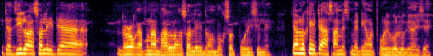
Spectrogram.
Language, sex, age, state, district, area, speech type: Assamese, male, 45-60, Assam, Golaghat, rural, spontaneous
